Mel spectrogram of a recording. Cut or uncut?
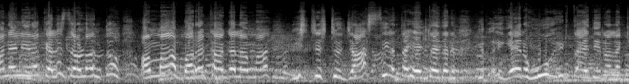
cut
